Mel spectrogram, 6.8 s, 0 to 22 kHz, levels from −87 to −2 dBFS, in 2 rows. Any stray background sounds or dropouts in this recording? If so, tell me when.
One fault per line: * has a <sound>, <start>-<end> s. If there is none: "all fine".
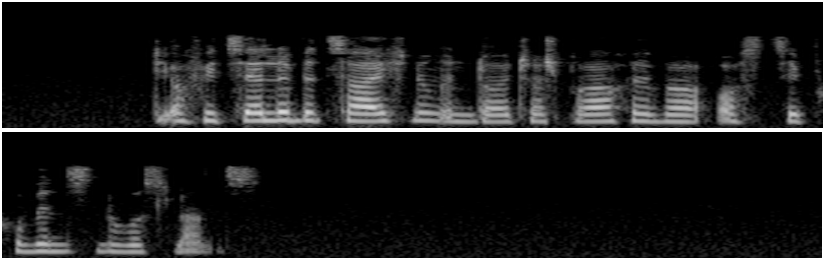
all fine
